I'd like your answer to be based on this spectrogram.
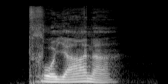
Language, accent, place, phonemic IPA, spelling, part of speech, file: German, Germany, Berlin, /tʁoˈjaːnɐ/, Trojaner, noun, De-Trojaner.ogg
- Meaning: 1. Trojan (person from Troy) 2. Trojan horse, trojan (disguised malicious software) 3. Trojan asteroid (asteroid sharing the orbit of a planet in its Lagrange points)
